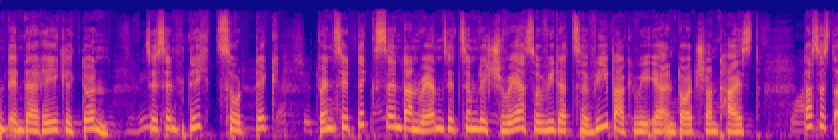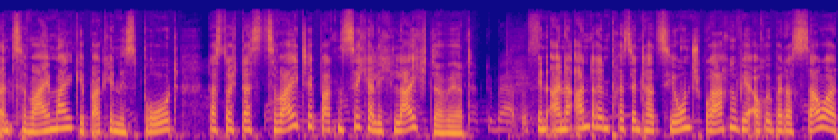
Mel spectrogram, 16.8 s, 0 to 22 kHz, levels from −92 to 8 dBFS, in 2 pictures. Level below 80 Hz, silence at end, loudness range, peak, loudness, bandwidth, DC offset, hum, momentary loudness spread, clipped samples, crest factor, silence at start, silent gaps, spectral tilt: -52 dBFS; 0 s; 2 LU; -2 dBFS; -20 LUFS; 17 kHz; under 0.1%; none; 7 LU; under 0.1%; 18 dB; 0 s; none; -4 dB/octave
